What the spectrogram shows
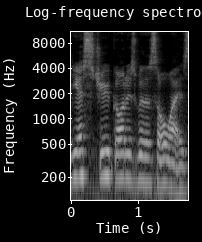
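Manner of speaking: ordinary talk, nothing marked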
